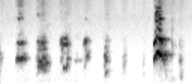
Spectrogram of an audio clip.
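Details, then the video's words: Young Blenheim Cavalier King Charles Spaniel puppies from Remy's first litter of six in the puppy pen give a string of short, high squeaky yips, a brief pause, then one louder, sharper yelp near the end. "Cavalier Puppies Bark, Howl"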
